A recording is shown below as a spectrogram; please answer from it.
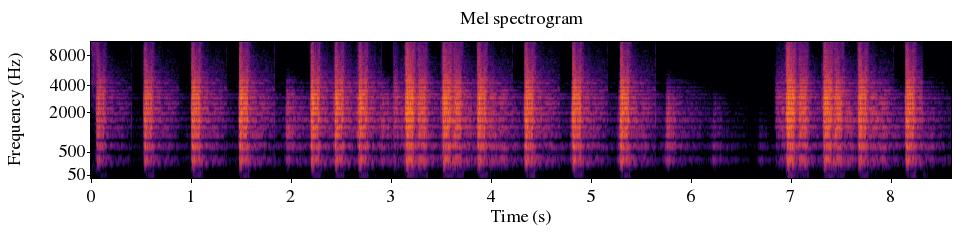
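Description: A tech house synth melody plays as punchy, evenly pulsing plucked stabs, each note trailing into reverb and delay echoes, with a short gap before the pattern returns loud and clear.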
